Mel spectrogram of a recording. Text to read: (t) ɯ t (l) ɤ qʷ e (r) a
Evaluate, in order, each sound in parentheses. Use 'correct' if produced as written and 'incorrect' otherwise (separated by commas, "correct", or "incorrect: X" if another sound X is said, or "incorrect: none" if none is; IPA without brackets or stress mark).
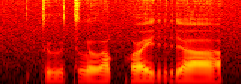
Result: correct, correct, incorrect: rʲ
